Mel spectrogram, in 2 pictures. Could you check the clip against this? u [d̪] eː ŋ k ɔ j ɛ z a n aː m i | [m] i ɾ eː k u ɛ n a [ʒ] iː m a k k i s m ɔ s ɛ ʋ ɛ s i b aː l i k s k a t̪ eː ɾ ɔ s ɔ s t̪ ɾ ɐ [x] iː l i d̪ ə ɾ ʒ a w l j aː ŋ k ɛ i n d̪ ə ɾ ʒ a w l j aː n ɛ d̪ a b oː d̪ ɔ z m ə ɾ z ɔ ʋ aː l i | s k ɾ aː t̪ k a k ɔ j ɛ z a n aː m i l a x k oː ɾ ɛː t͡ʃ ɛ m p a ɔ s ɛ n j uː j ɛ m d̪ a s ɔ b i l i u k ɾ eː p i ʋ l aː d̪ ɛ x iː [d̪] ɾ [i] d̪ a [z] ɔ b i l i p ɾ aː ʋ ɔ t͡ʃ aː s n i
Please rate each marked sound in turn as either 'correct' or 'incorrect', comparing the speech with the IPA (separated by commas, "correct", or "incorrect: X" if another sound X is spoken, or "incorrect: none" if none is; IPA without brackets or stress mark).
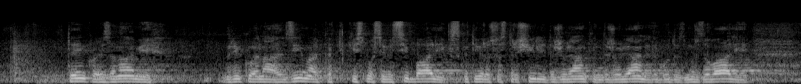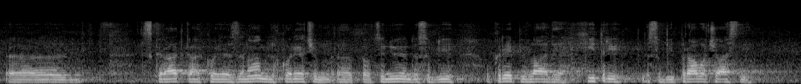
incorrect: t̪, incorrect: b, incorrect: z, incorrect: ʃ, incorrect: t̪, correct, incorrect: s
